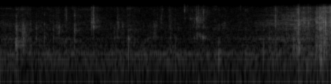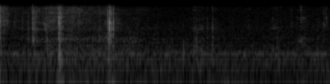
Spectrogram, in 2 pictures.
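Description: Mouth sounds of someone chewing and crunching a sour candy stick: scattered small crunchy clicks, with a louder cluster about three seconds in and a sharp one a little after four seconds.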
